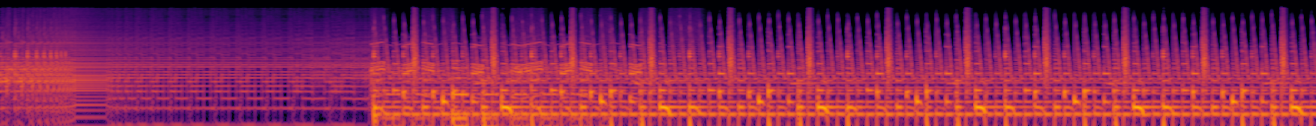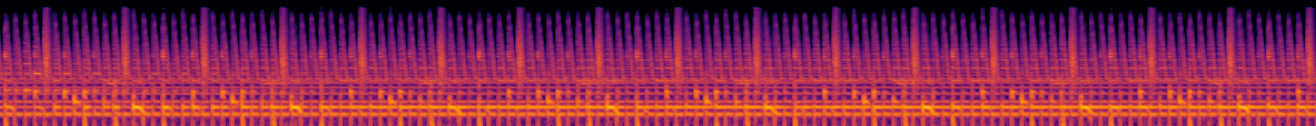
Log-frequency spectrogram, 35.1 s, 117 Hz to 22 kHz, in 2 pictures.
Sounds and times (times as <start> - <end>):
Music: 0.0 - 35.0.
